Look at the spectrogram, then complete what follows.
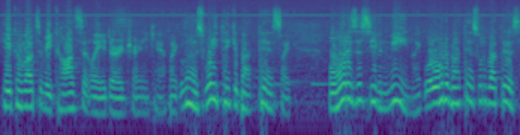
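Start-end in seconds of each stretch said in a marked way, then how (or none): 2.4-6.9 high, insistent string of questions; eager questioning. Retold or imitated. Friend pestering a mentor at training camp, eager questioning. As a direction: pester like a keen, curious friend.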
